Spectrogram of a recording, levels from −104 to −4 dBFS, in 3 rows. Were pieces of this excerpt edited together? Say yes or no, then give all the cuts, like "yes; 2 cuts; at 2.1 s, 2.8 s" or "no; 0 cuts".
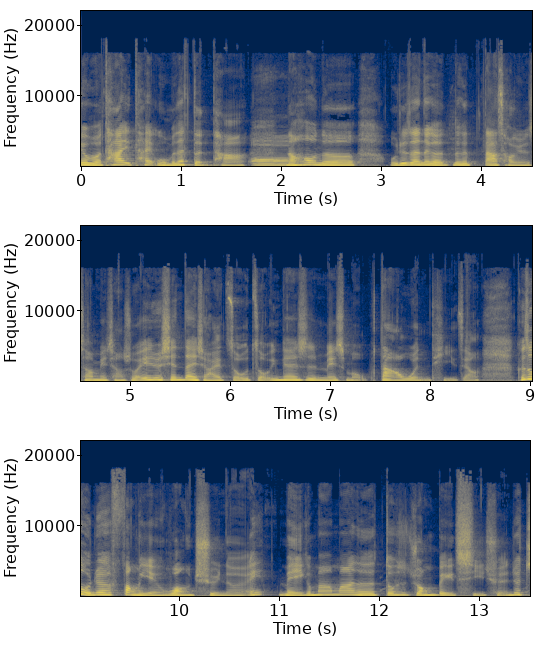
no; 0 cuts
